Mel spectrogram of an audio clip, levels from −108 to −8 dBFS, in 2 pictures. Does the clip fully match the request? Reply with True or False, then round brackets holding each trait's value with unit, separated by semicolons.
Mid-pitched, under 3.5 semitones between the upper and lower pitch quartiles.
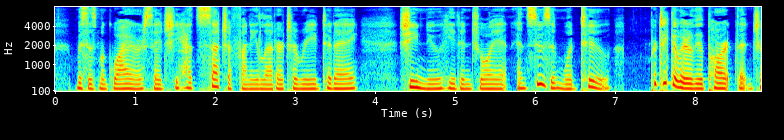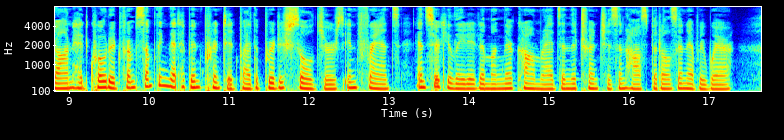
True (170 Hz; 2.7 semitones)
